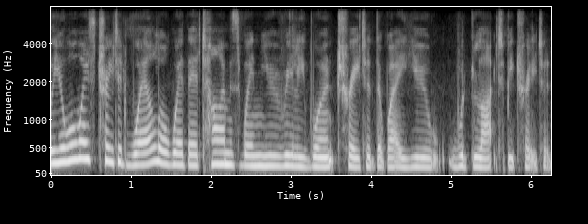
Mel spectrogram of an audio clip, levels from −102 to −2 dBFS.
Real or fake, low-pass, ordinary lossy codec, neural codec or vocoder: fake; 7.2 kHz; Opus, 64 kbps; codec, 44.1 kHz, 7.8 kbps, DAC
